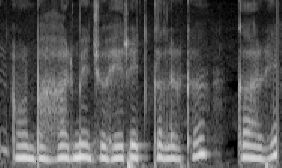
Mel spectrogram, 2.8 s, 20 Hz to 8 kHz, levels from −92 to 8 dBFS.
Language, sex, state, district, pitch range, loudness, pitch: Hindi, female, Arunachal Pradesh, Papum Pare, 205-220 Hz, -14 LUFS, 215 Hz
